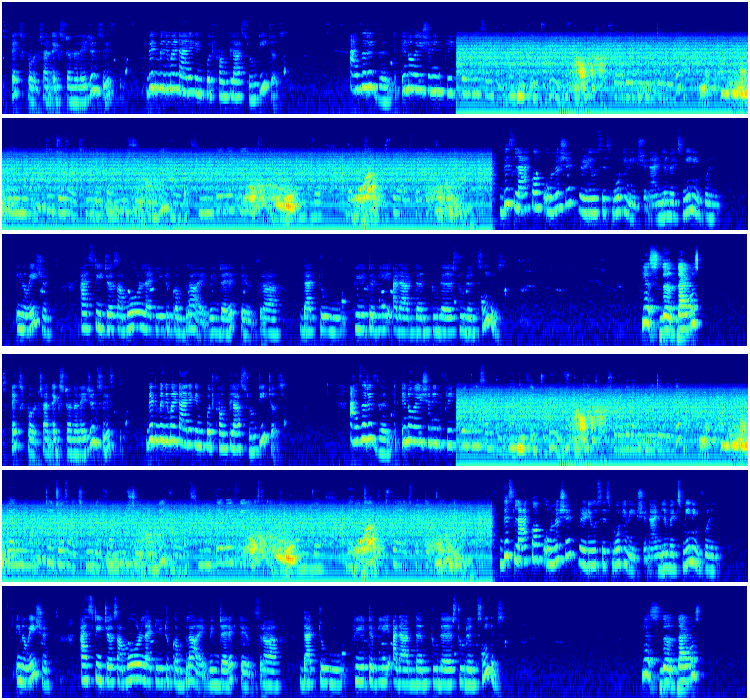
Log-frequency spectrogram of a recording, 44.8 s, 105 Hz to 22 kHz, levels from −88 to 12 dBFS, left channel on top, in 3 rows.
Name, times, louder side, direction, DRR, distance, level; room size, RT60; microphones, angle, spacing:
voice 1, 0.0-2.2 2.9-5.6 7.0-13.7 14.9-21.4 21.8-24.2 24.9-29.3 30.1-30.8 31.2-35.4 35.8-39.9, right 2 dB, 65° right, 1.8 m, -43 dB
sound 1, 9.1-24.7, equal, 5° right, 0.5 m, -32 dB
voice 2, 42.6-43.8, left 6 dB, 65° left, 0.5 m, -34 dB
10.5 x 6.4 x 3.1 m
head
